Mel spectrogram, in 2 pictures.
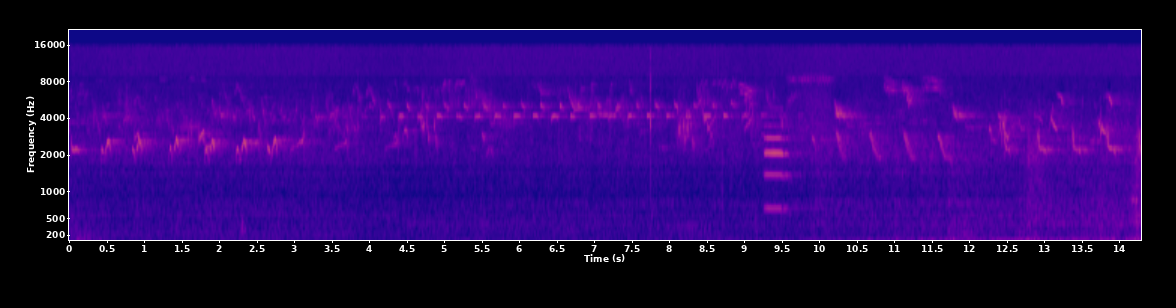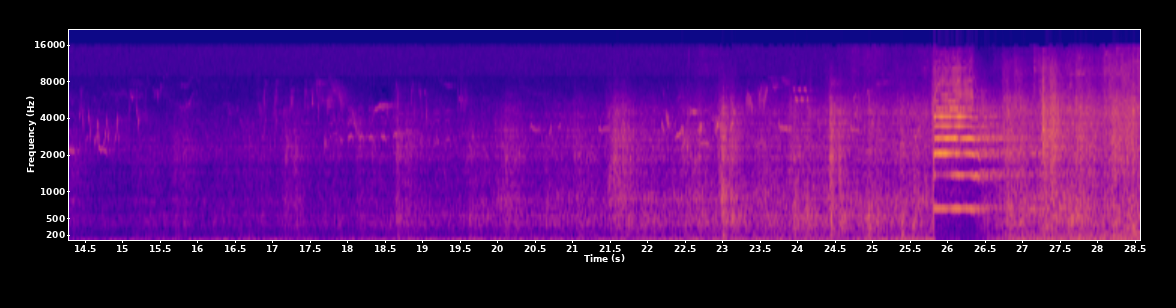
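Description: Siemens Desiro diesel multiple unit approaching through a tunnel: its low rumble grows steadily louder over the last two thirds. It gives a short, faint horn blast about a third of the way in and a loud horn blast about a second long near the end as it comes out of the tunnel. Birds chirp in the first nine seconds, before the train is heard.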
